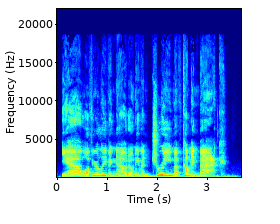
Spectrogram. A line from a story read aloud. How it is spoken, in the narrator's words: James shouted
